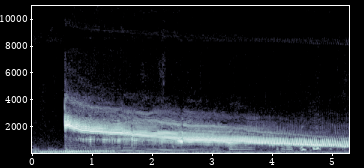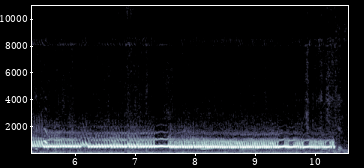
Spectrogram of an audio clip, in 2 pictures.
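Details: A Weddell seal in Antarctica vocalizes while sleeping: a long, eerie whistle that glides steadily down in pitch for ten seconds.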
